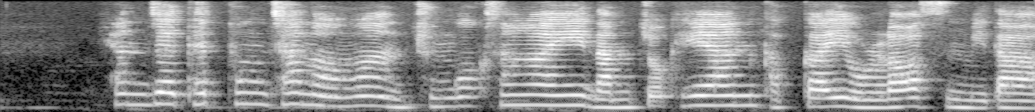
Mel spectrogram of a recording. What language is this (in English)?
Korean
